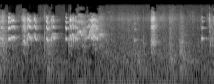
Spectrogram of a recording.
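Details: Male cockatiel song meant to stimulate a female to breed: a quick series of harsh chattering notes at the start, fading to quieter isolated chirps later.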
